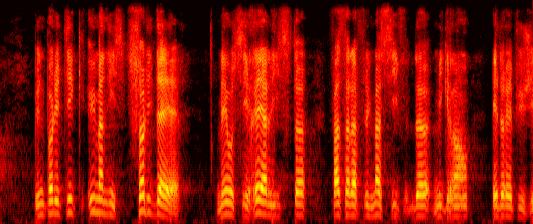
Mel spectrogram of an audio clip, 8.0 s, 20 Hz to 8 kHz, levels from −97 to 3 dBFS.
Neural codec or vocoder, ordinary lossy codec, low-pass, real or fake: vocoder, 44.1 kHz, 80 mel bands, Vocos; Opus, 24 kbps; 7.2 kHz; fake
